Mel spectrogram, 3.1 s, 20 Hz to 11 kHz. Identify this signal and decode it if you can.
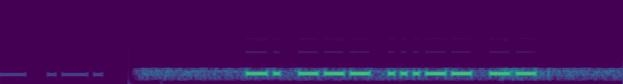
Morse code, heard as a keyed tone, about 38 wpm, 450 Hz. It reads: NO3M
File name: contests / CW-SS-k5tr- -2100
